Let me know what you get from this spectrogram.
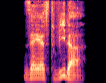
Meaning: second-person singular subjunctive II of wiedersehen
- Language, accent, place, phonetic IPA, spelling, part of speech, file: German, Germany, Berlin, [ˌzɛːəst ˈviːdɐ], sähest wieder, verb, De-sähest wieder.ogg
